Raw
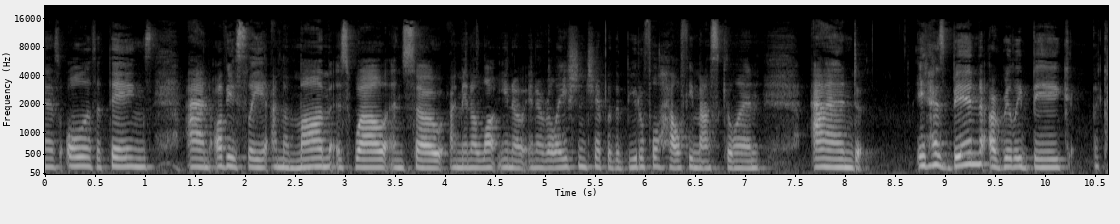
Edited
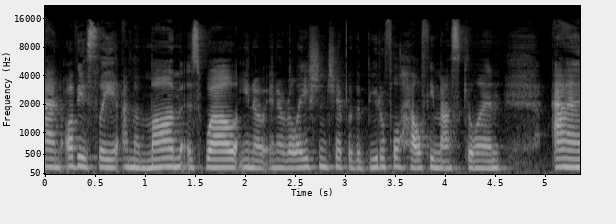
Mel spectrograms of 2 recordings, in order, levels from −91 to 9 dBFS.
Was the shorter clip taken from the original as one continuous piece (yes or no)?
no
